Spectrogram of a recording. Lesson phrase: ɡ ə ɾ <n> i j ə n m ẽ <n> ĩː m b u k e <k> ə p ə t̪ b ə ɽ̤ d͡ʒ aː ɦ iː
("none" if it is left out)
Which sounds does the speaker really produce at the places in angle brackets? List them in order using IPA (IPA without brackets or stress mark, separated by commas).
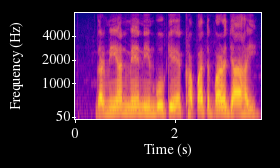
m, n, kʰ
